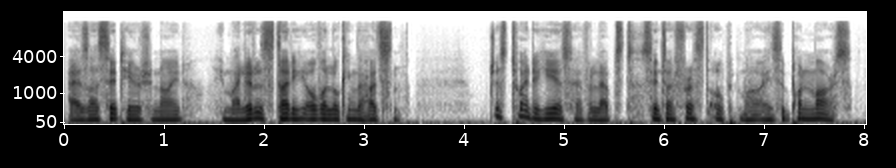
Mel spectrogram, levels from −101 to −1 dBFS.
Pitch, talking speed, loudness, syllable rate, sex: 115 Hz, 185 wpm, -18 LUFS, 6.0 syllables/s, male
